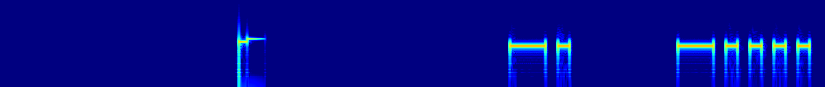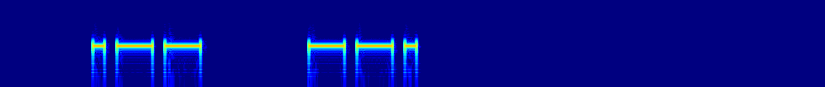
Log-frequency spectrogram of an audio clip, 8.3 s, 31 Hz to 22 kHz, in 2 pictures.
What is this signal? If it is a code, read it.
Morse code, heard as a keyed tone, about 21 wpm, spaced as for 12 wpm, 700 Hz. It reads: N6WG
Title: USA Call Signs - 4 Characters - 3x Character Spacing - 20wpm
